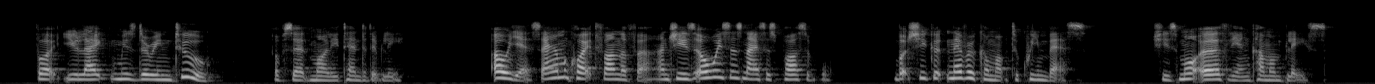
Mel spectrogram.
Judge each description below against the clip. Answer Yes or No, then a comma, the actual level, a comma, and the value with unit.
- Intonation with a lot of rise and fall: No, average, 3.7 semitones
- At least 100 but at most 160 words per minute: No, average, 175 wpm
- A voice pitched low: No, high, 230 Hz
